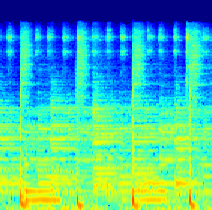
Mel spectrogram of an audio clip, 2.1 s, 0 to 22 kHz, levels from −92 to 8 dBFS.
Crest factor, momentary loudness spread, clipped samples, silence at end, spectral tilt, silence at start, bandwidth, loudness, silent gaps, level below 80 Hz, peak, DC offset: 18 dB; 2 LU; under 0.1%; 0 s; -4.5 dB/octave; 0 s; 15.5 kHz; -21 LUFS; none; -30 dBFS; -2 dBFS; under 0.1%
